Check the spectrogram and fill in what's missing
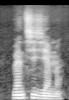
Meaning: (adjective) twenty-sixth
- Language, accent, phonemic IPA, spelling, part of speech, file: French, France, /vɛ̃t.si.zjɛm/, vingt-sixième, adjective / noun, LL-Q150 (fra)-vingt-sixième.wav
